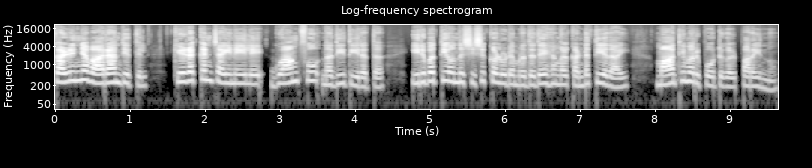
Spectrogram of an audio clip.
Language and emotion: Malayalam, neutral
